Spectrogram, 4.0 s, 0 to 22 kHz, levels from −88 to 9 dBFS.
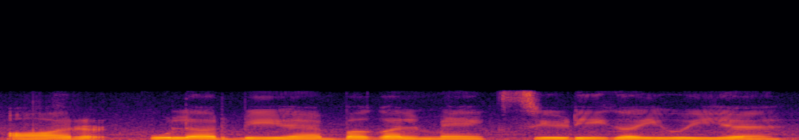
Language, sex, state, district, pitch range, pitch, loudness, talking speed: Hindi, female, Chhattisgarh, Raipur, 195-200 Hz, 195 Hz, -13 LUFS, 165 wpm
